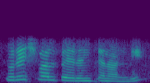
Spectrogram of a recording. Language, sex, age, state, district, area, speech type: Telugu, female, 60+, Andhra Pradesh, West Godavari, rural, conversation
